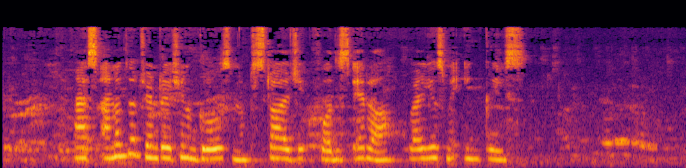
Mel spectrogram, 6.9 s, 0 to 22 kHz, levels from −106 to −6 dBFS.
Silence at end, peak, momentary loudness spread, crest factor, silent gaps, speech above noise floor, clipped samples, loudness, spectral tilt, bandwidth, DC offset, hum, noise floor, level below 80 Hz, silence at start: 0.3 s; -4 dBFS; 18 LU; 20 dB; none; 27 dB; under 0.1%; -22 LUFS; -2.5 dB/octave; 12 kHz; under 0.1%; none; -49 dBFS; -62 dBFS; 0.05 s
